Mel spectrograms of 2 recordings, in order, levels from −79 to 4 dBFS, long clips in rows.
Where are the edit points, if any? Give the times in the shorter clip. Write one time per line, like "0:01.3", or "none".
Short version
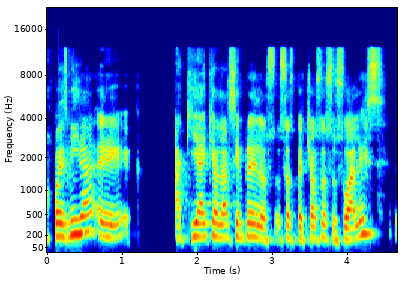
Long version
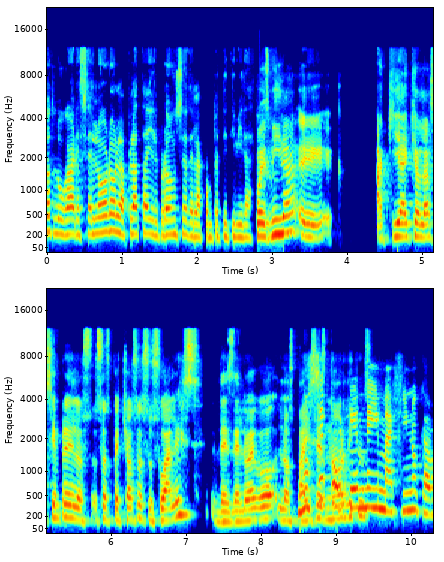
none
